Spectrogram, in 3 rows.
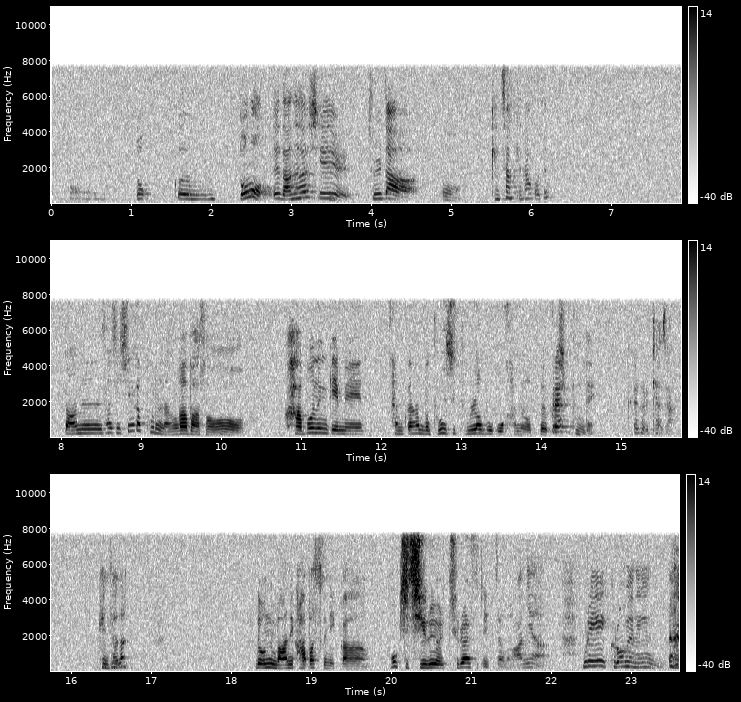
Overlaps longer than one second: none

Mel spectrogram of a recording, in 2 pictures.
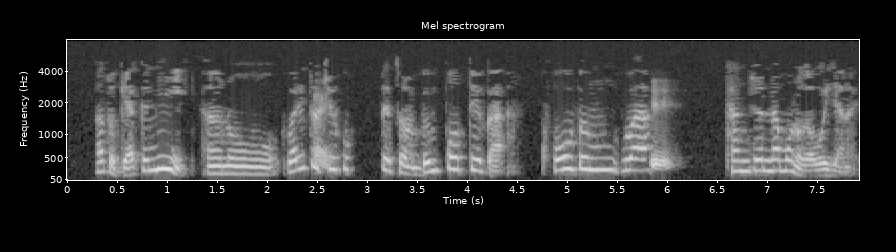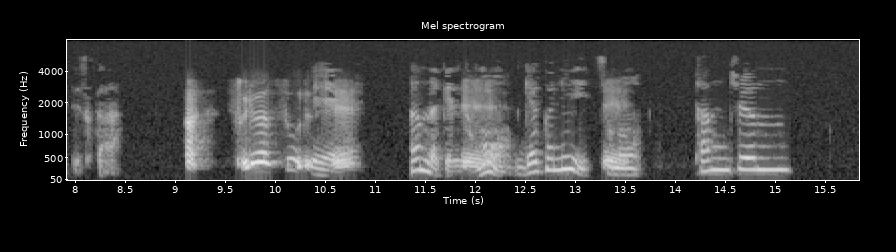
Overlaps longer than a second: none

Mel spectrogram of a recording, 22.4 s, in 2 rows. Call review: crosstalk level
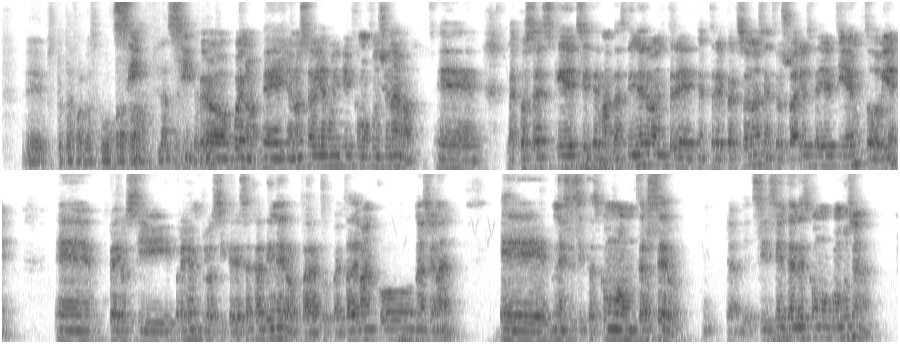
present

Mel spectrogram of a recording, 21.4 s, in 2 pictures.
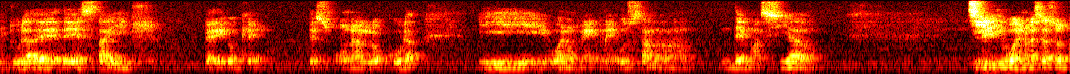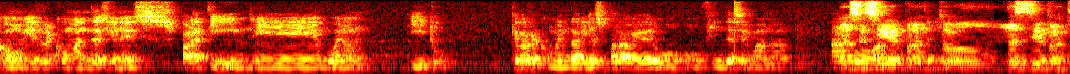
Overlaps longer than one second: present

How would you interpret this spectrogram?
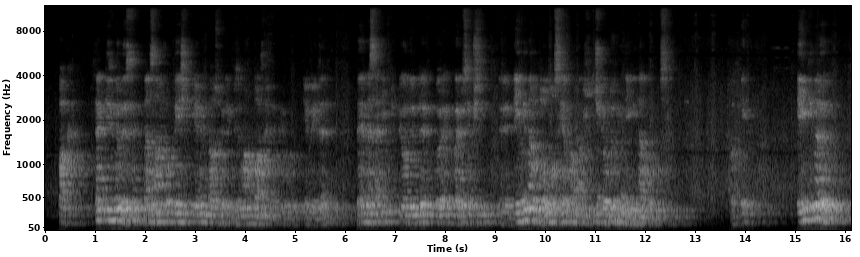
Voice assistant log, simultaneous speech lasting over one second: present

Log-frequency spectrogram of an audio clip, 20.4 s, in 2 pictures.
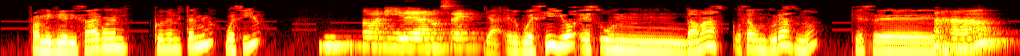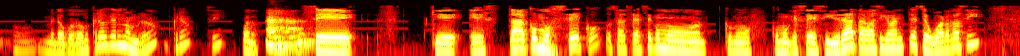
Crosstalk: none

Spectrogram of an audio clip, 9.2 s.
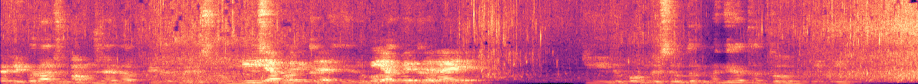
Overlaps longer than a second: present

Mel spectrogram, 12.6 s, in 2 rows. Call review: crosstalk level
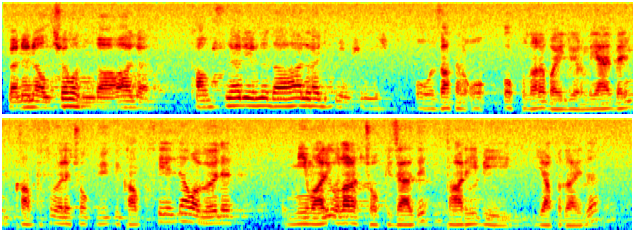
none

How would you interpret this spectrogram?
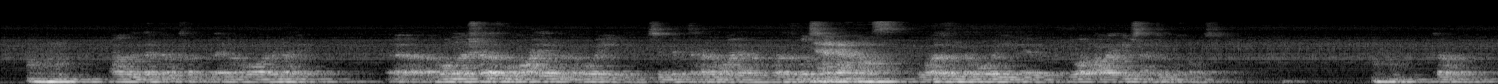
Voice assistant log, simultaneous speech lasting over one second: none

